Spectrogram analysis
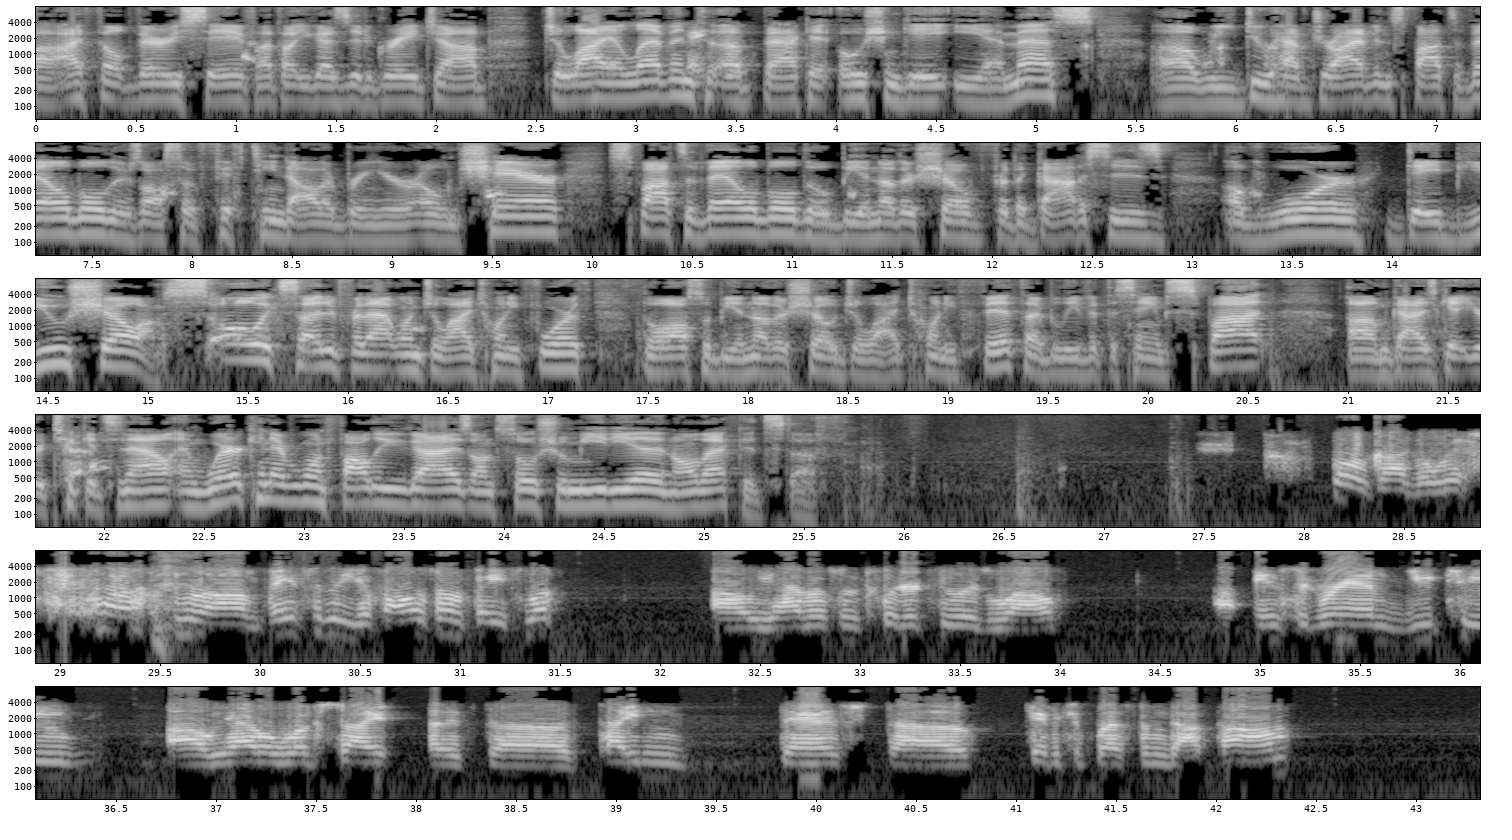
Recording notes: The Founders and Directors of Titan Championship Wrestling call into the show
